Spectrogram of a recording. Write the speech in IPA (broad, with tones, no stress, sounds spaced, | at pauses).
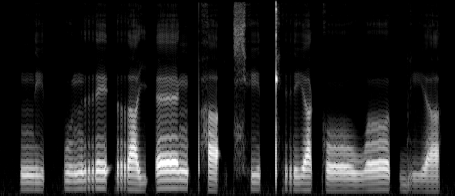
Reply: n i˨˩ t̚ p u˦˥ n r e˥˩ ʔ r a˧ j ʔ ɛː˥˩ ŋ pʰ a˨˩ ʔ t͡ɕʰ i˦˥ t̚ kʰ r i˦˥ a̯ k oː˧ w ɤː˥˩ t̚ b i˧ a̯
